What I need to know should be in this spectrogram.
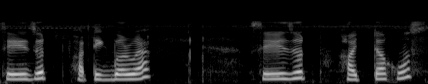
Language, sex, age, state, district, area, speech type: Assamese, female, 18-30, Assam, Dhemaji, rural, spontaneous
